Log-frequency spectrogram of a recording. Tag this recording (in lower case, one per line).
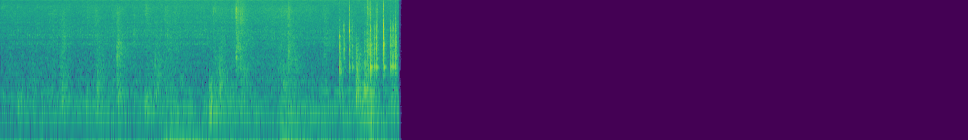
silence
